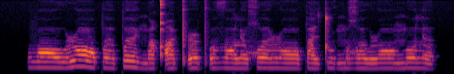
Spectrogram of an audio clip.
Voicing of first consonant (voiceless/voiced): voiced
